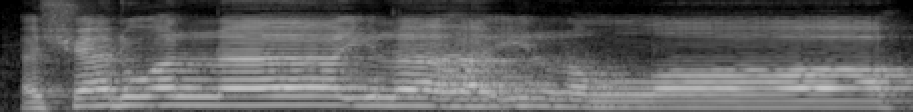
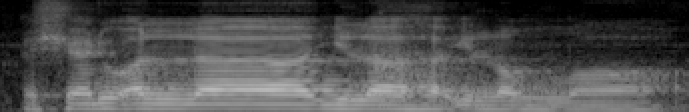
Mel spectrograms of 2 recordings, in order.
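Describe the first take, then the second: First: It is said loudly. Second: It is said quietly.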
